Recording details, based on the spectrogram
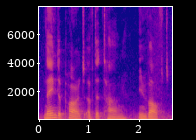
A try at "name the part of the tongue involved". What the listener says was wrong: Name the part of the tongue involved. Okay, part doesn't need to be that much longer. So name the part of the tongue involved.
